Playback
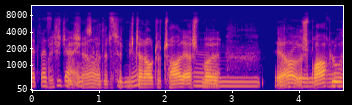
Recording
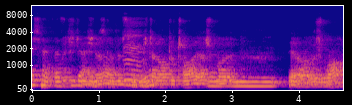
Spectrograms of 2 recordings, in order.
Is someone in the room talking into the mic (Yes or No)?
Yes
